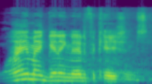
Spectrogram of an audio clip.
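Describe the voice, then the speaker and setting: A man's voice: a little high, big pitch swings, brisk, bright, forceful tone, low-quality recording. A man chatting casually on a livestream, rambling and muttering to himself as he goes. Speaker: live streamer.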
